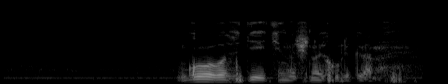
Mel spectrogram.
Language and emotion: Russian, neutral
